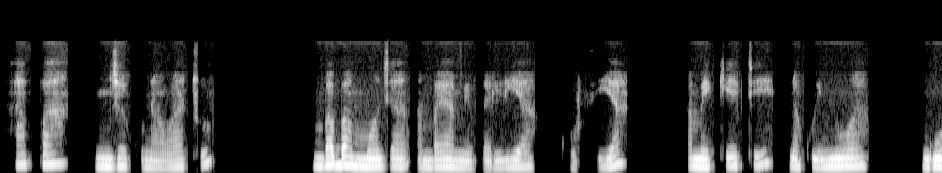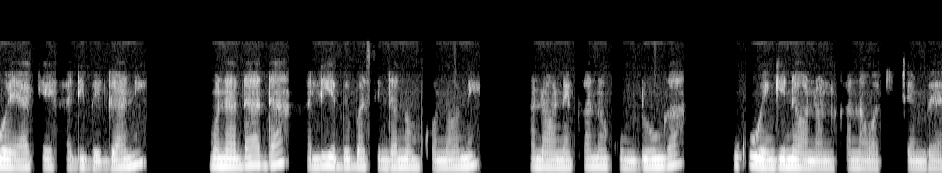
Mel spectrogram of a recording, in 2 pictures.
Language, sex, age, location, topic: Swahili, female, 18-24, Kisumu, health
